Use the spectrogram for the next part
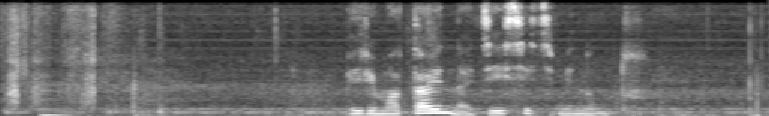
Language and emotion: Russian, neutral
